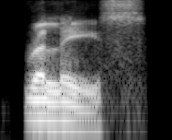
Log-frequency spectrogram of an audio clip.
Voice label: "release", British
